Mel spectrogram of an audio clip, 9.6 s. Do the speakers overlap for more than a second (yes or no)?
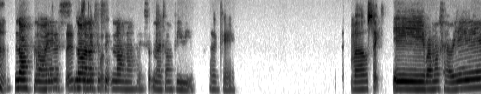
yes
